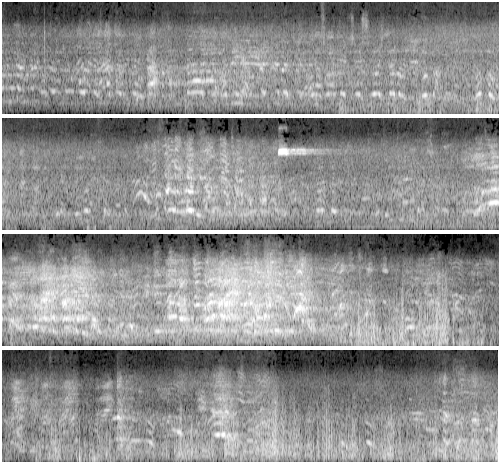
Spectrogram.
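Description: Young players shout and call out across an open pitch outdoors.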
